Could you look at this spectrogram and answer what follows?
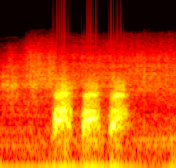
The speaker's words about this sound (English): A little doggy window. It's a little round porthole in the fence. That dog can stick his nose in and bark at me.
